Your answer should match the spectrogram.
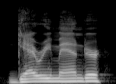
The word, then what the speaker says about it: gerrymander: suggested calling it a gerrymander, according to its account. Okay, it's Gerrymander. Gerry, the last name with that soft, uh, that that, uh, soft G. Well, it turned into a hard G, gerrymander.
